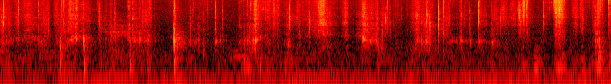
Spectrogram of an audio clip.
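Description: Dried, used paper coffee filter being torn by hand around the rim of a plastic lid: soft, short rips and rustles of thin paper. There is a sharp click a little under two seconds in.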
